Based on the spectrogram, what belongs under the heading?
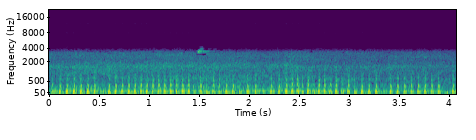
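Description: Motorcycle engine running at low revs, a steady low rumble with a rapid, even pulsing beat.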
